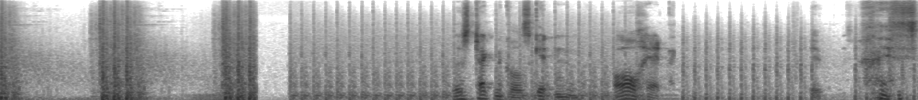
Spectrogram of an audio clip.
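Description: A heavy machine gun fires in long, rapid bursts.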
